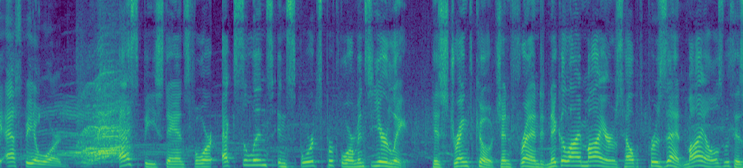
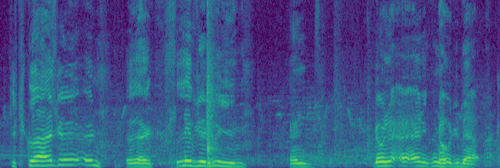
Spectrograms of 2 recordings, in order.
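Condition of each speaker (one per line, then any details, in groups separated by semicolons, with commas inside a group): No condition
Cerebral palsy; knees cave, unpredictable body movements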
